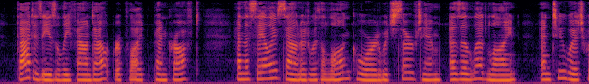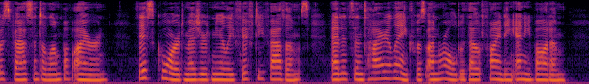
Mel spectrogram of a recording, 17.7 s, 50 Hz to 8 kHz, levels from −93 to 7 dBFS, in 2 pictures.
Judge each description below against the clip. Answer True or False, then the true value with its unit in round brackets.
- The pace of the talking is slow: False (160 wpm)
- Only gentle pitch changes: True (1.8 semitones)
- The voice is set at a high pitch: True (205 Hz)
